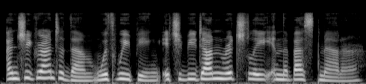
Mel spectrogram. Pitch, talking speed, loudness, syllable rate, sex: 225 Hz, 245 wpm, -16 LUFS, 5.4 syllables/s, female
